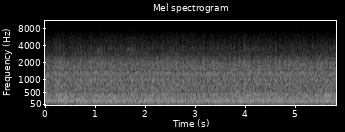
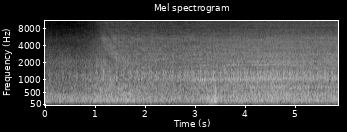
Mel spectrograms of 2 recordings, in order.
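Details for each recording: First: Ford 7.3 diesel cold start on a cold morning, around 39°F, after glow plugs cycle, with some smoke: deep, steady rumble with an even low beat and no misfire or knocking; healthy cold idle. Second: Chevy Silverado 1500 on a cold start at idle with the hood open, about 20 psi oil pressure and a lot of metal found in the oil at the last change: a faint, regular knock of about four a second. Internal engine knock, cause undetermined.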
